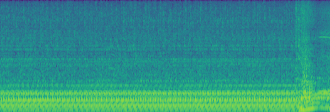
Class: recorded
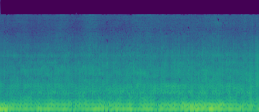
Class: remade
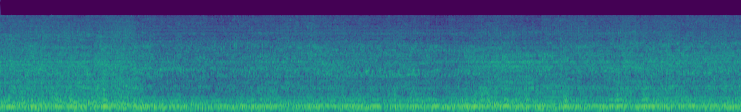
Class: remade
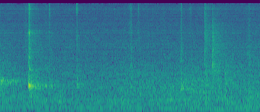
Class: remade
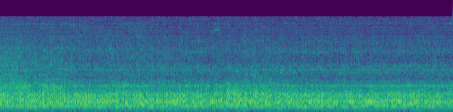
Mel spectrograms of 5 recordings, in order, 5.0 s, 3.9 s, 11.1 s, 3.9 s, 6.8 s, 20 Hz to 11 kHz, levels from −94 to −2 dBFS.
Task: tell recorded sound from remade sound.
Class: remade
